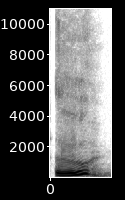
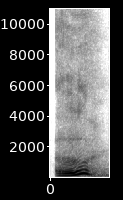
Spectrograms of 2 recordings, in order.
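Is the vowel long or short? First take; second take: long; long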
